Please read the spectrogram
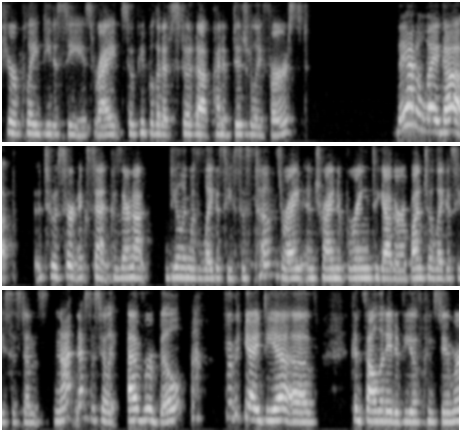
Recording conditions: video call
